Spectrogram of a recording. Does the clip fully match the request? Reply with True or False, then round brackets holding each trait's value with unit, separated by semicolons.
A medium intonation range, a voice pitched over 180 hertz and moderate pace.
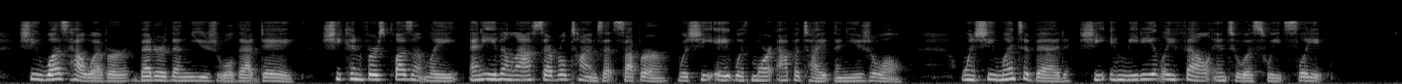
False (5.8 semitones; 190 Hz; 165 wpm)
